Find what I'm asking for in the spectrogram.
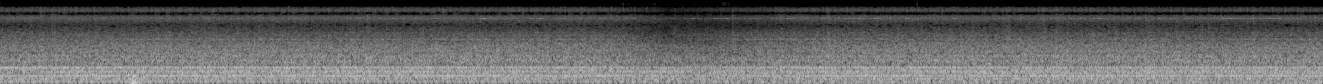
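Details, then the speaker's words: Chrysler Sebring 2.7L V6 after blown head gasket repair, intake and valve cover reinstalled, idling: metal-on-metal noise gone, slightly rough idle after sitting 2.5 years. "Okay, that noise, metal on metal noise, is completely gone. Praise the Lord. She is running a little rough, but it's been sitting here for 2.5 years wide open."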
